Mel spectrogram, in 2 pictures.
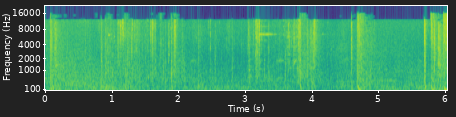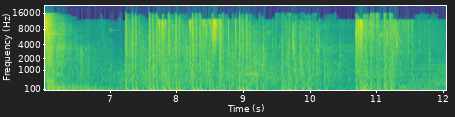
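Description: Rifle shots crack loudly and rapidly.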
